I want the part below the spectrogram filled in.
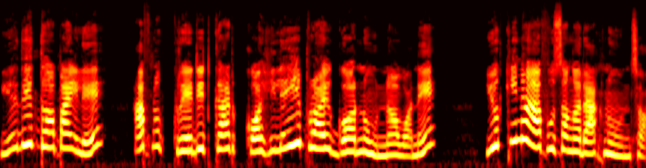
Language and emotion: Nepali, disgusted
